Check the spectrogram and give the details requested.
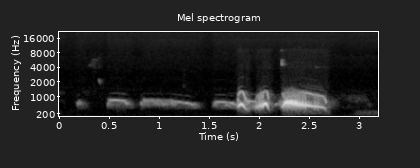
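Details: Spotted dove cooing to provoke a fight: soft level murmured notes build into two short rising coos and a final longer, falling coo.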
